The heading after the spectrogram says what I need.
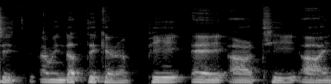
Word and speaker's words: PARTI: I mean that thicker P A R T I like how should I pronounce it? Parti party. It's party. Like party without the Y sound at the end. Kind of rhymes with hearty.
